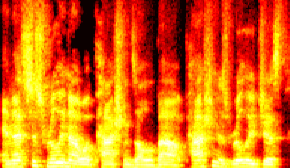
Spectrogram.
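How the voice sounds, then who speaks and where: A young man speaks casually over a remote call. His voice is mid-pitched, and he sounds thoughtful and unhurried, with frequent filler words as he works through his ideas. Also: bright, forceful tone. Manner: reflective, hedging with "like" and "you know". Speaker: co-founder and healing practitioner. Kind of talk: casual conversation.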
